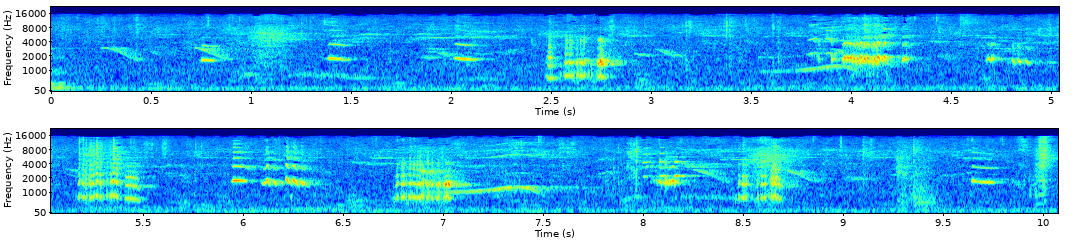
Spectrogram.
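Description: Rainbow lorikeets calling: a run of short chirps every second or so, broken by several louder, harsher calls and a couple of short rising whistles.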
